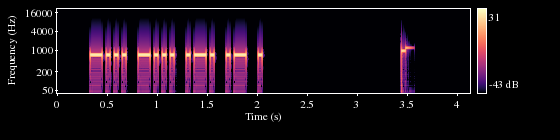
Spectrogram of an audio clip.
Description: Morse code, heard as a keyed tone, about 29 wpm, 700 Hz. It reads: BBRAE
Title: Code Groups - 5 Letters - 30wpm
